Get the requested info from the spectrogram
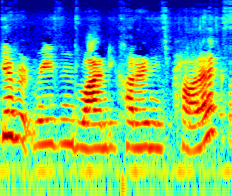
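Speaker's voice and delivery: normal talking voice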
